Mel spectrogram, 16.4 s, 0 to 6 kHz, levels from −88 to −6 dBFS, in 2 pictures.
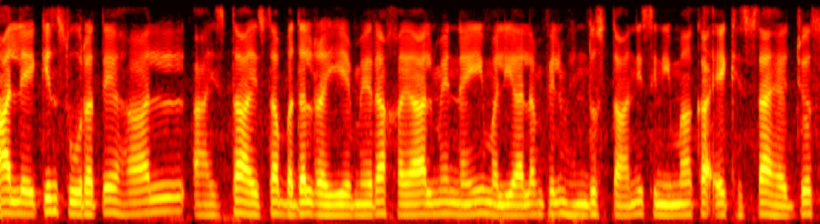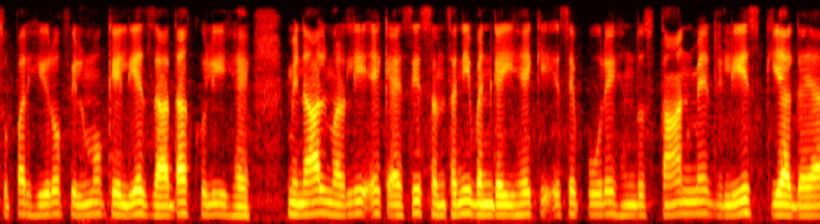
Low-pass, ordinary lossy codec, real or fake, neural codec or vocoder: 5.4 kHz; none; real; none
